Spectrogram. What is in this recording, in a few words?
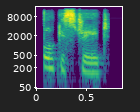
"orchestrate", Indian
